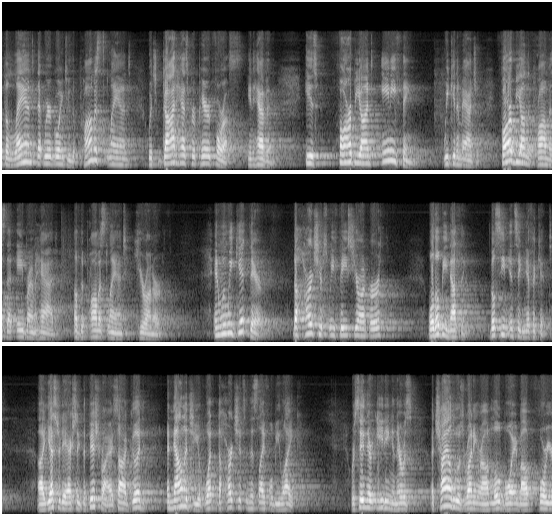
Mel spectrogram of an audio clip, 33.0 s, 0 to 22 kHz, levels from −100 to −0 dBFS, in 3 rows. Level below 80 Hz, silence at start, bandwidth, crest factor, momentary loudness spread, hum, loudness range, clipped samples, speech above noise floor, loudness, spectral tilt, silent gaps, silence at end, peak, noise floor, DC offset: -64 dBFS; 0 s; 11 kHz; 16 dB; 15 LU; none; 6 LU; under 0.1%; 38 dB; -16 LUFS; -5.5 dB/octave; none; 0 s; 0 dBFS; -54 dBFS; under 0.1%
